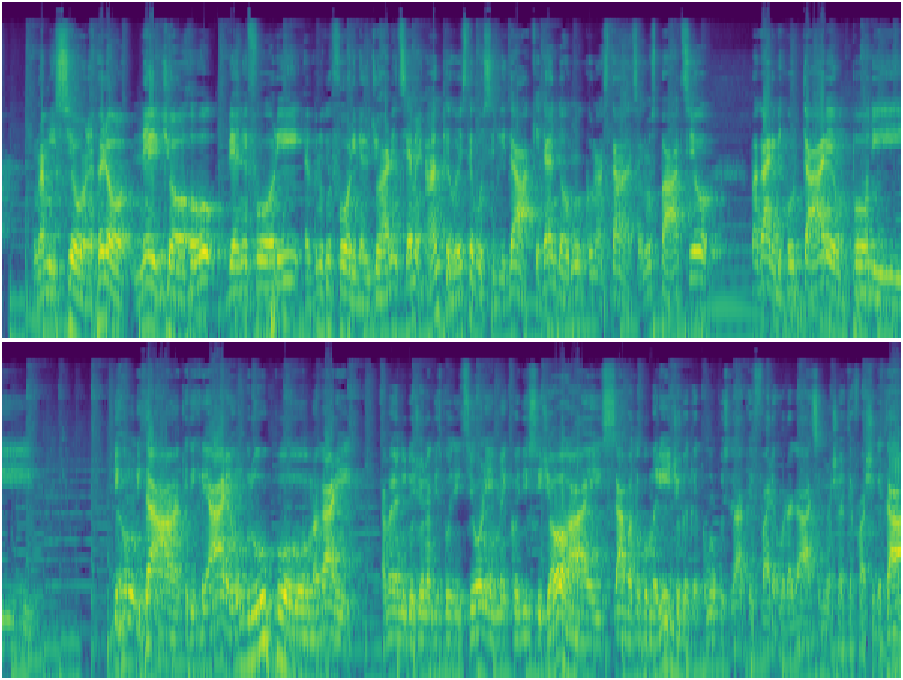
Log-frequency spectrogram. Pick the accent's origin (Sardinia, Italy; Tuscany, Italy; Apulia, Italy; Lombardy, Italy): Tuscany, Italy; Montevarchi; io sono di Montevarchi e mi ricordo che da ragazzo giocavo in Piazza della Repubblica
